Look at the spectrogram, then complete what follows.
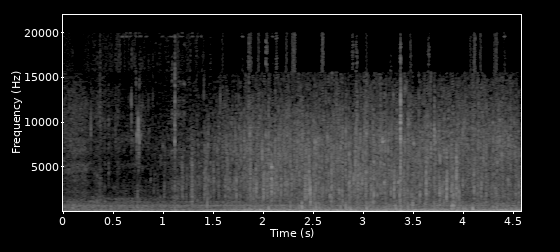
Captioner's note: fire crackling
